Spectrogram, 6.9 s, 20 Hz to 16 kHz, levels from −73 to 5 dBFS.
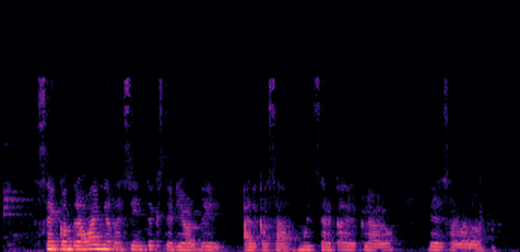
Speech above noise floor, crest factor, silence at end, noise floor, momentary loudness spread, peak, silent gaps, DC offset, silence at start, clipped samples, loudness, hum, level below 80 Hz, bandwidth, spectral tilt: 23 dB; 18 dB; 0.35 s; -46 dBFS; 13 LU; -8 dBFS; none; under 0.1%; 0.05 s; under 0.1%; -24 LUFS; none; -50 dBFS; 11.5 kHz; -6.5 dB/octave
